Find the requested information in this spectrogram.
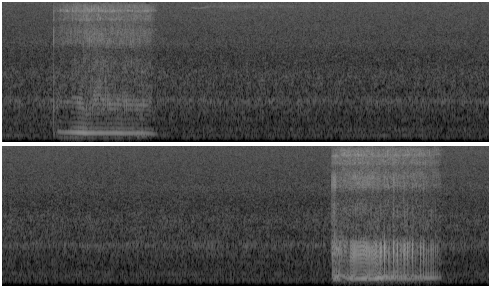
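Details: Two loud, rattling snores about seven seconds apart, with quiet breathing between them: ordinary snoring during sleep.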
